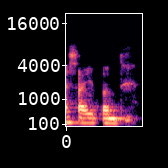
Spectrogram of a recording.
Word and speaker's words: Cython: Cython ini adalah, saya baru nyadar kalau ini bacanya Cython.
